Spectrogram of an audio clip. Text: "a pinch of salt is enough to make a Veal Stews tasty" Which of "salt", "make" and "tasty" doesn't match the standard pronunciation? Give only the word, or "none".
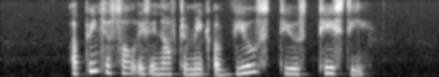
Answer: none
